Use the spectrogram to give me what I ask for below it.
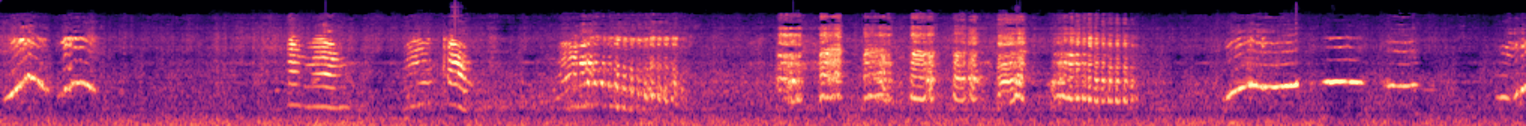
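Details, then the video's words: Amazon parrot calling constantly while riding in a car: a rapid series of varied squawks, whistles and rising-falling wails, some stuttered in quick bursts, over continuous wind and road noise. "the Parrot riding in car, making noise in the wind"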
